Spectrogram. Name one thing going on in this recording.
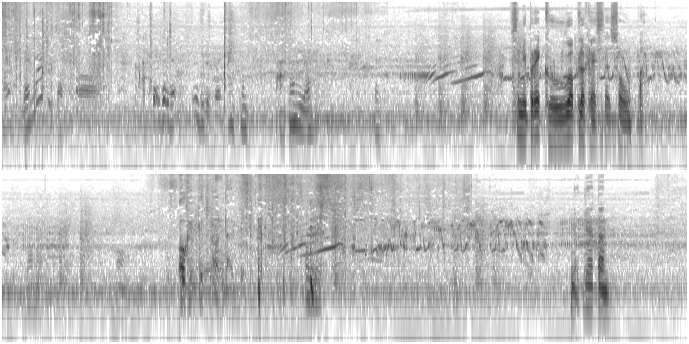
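Young men talk and call out to each other nearby, outdoors.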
